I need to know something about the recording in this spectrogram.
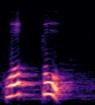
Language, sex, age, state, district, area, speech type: Kannada, female, 30-45, Karnataka, Mandya, rural, read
